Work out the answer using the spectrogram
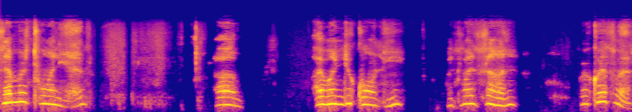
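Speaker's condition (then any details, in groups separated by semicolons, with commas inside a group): Cerebral palsy with ataxia; ataxia, tracheostomy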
